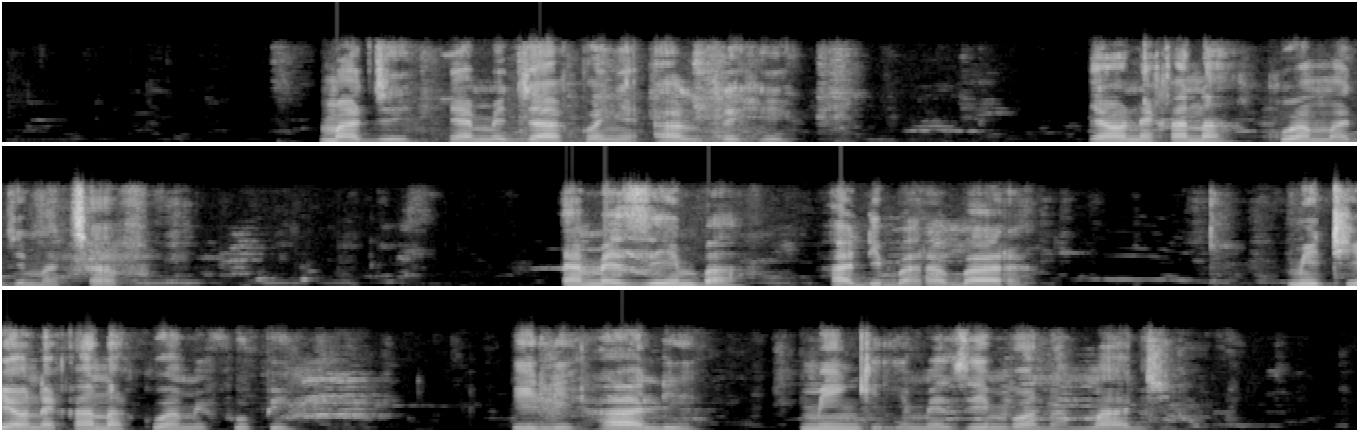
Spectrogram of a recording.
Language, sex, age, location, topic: Swahili, male, 18-24, Kisii, health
